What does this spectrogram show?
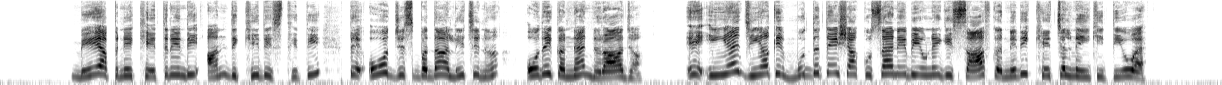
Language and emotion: Dogri, angry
